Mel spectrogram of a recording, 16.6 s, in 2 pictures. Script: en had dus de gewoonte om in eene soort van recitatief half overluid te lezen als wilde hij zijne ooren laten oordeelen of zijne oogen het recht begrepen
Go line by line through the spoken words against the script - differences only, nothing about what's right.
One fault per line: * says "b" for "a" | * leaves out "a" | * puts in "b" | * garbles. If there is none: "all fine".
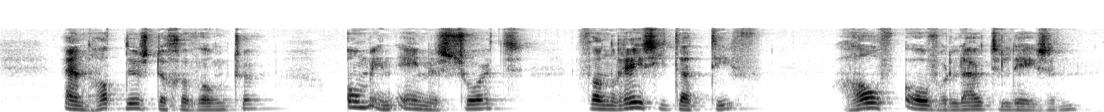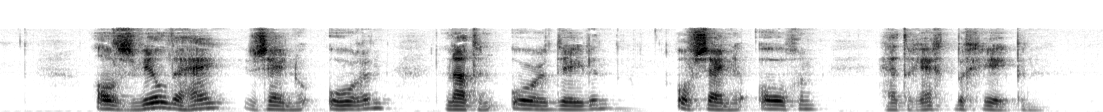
all fine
